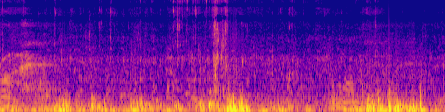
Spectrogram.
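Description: Wind buffeting the microphone in irregular low rumbles, over water sloshing where a large fish is held in the water at the side of a boat for release; one brief sharper splash-like sound a little past halfway.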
